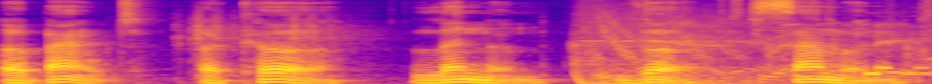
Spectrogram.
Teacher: It's the most relaxed possible vowel in terms of tongue posture. Uh, you don't have to extend your tongue very forward or back or high or low in order to produce it.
